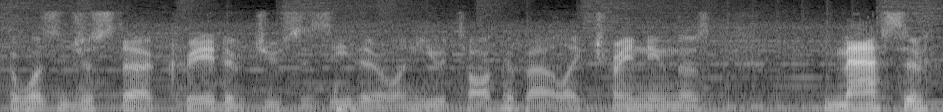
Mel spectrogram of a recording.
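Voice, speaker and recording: A man's voice: fairly low pitch, flat delivery, moderate pace, music in the background. A man chatting casually as a panelist, reminiscing in a group call. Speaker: podcast panelist.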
